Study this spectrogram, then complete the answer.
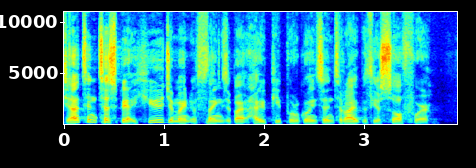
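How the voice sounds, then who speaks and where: A man speaks in a Scottish accent with lively intonation. The sound is dry and close, with no echo. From Scotland. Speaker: agile consultant and conference speaker. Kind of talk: conference talk.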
